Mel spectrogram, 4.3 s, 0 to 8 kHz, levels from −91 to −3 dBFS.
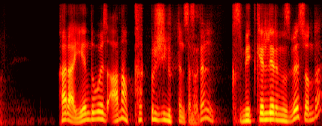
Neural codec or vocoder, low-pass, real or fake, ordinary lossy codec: codec, 16 kHz, about 1 kbps, DyCAST, with the encoder's durations; 7.2 kHz; fake; none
